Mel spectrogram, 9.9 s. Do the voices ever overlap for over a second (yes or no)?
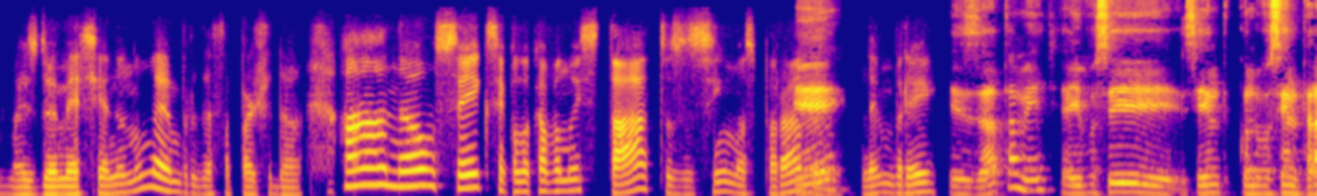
no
